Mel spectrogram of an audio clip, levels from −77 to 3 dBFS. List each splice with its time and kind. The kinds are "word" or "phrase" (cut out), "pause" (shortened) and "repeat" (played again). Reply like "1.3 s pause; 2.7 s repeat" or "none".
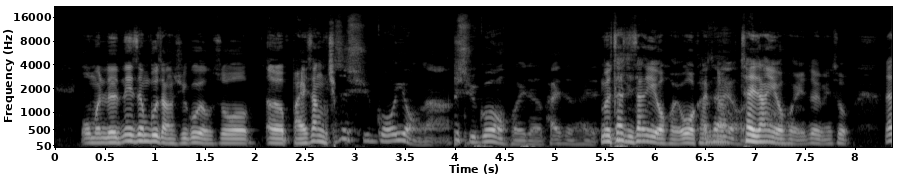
2.1 s pause; 2.8 s word; 4.0 s word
